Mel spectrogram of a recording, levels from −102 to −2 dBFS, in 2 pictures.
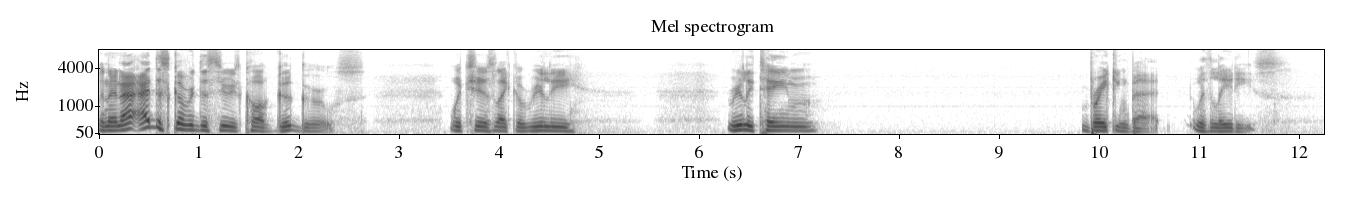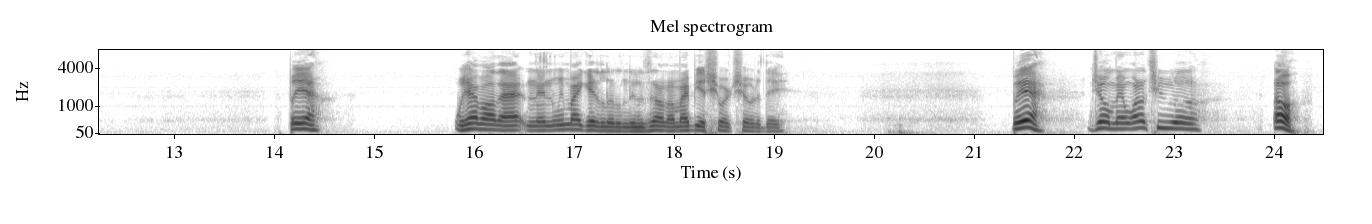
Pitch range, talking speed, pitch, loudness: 130-170 Hz, 125 wpm, 145 Hz, -34 LUFS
